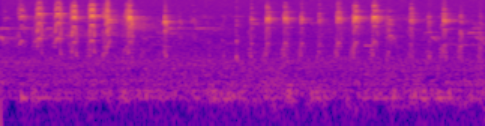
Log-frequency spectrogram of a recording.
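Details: Great Spotted Woodpecker, with a male and a chick present: sharp, high, clipped ticks in two quick irregular bursts, about three a second, over a low background rumble.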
